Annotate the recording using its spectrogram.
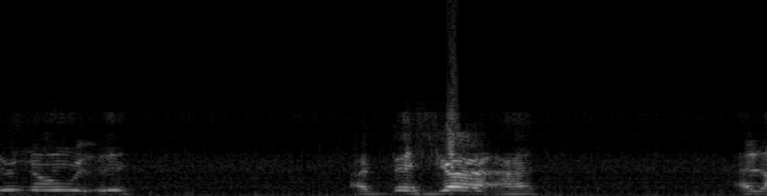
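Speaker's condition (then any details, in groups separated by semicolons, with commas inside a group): Cerebral palsy; physical disability affecting speech and motor skills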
